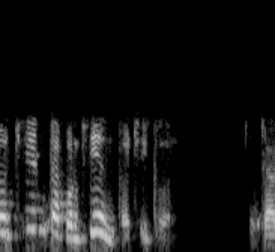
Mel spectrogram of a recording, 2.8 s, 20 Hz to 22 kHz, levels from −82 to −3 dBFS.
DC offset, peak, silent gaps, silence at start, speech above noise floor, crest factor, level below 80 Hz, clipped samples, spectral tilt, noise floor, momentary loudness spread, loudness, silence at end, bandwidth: under 0.1%; -10 dBFS; none; 0 s; 57 dB; 18 dB; -60 dBFS; under 0.1%; -4 dB/octave; -84 dBFS; 17 LU; -26 LUFS; 0 s; 4.1 kHz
